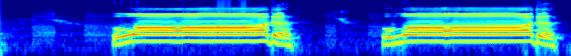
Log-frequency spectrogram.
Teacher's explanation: ایک الف سے زیادہ کھینچیں گے اور اپنی زبان کو اوپر کی داڑوں میں لگائیں گے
